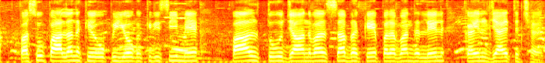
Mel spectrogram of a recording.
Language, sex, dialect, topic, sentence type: Maithili, male, Bajjika, agriculture, statement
